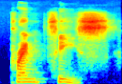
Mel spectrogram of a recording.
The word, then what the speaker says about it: Prentice: apples and pears it's i believe it's pronounced pentru prentice p-r-n-t-i-s-e of course it embarrassing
